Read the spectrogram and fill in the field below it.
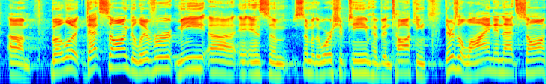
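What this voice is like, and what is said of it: Central Texas accent. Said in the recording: “I sound a little weird ... this weird accent coming out of my mouth ... uprooted from Central Texas to Iowa”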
